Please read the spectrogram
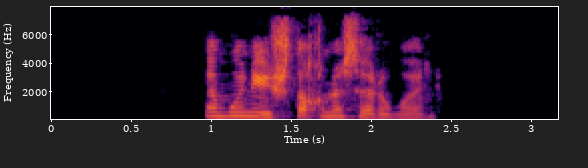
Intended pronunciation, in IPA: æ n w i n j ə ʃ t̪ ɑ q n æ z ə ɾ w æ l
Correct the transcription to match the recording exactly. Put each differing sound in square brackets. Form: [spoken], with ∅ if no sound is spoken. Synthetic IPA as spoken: æ [m] w i n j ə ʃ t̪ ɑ q n æ [s] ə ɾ w æ l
